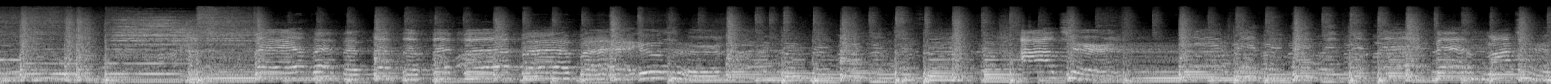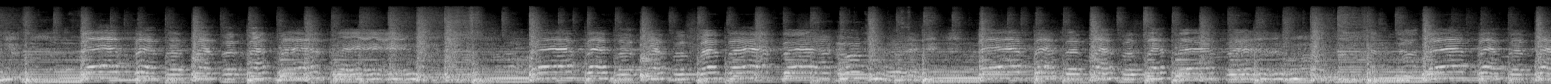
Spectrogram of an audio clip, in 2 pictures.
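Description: Live soul and rhythm-and-blues band: a woman singing into a microphone over grand piano, electric bass and drum kit.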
